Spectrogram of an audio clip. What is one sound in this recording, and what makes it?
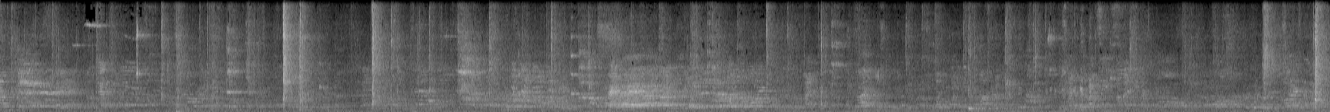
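Shuttlecocks are struck with sharp pops of rackets, echoing in a large hall.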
